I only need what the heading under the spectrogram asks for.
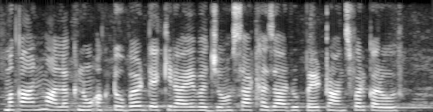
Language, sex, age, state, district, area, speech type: Punjabi, female, 18-30, Punjab, Gurdaspur, urban, read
